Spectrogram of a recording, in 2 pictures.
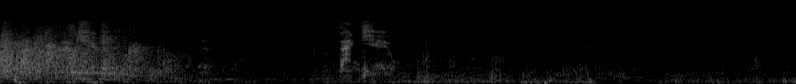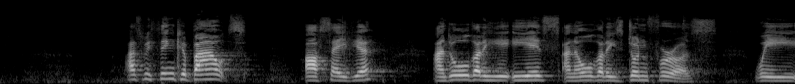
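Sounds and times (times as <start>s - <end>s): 
short soft round of applause: 0.0s - 2.1s
speech: 9.2s - 15.9s.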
